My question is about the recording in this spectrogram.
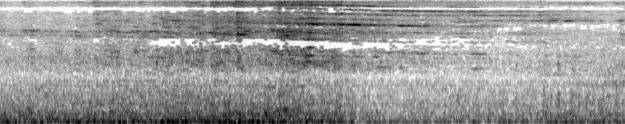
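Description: Freight cars of a long mixed manifest train rolling past: a steady wheel-on-rail rumble with a high hissing squeal from the wheels, louder in the middle and easing toward the end.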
